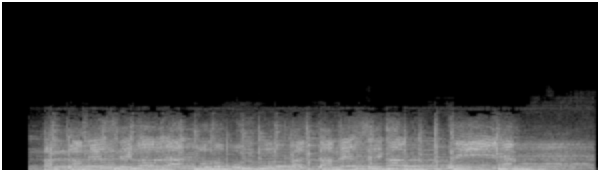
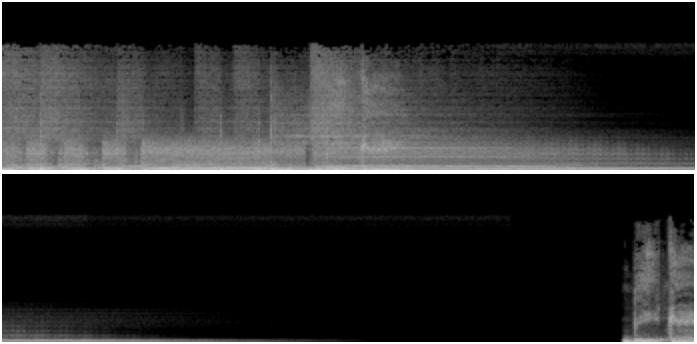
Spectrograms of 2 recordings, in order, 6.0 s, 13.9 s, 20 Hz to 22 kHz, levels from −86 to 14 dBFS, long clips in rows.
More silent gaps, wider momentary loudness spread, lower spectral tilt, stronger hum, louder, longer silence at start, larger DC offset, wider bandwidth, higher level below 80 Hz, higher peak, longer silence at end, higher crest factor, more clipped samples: second, none vs 12.00-13.00 s; second, 6 LU vs 15 LU; about the same, -5 dB/octave vs -5 dB/octave; neither; first, -13 LUFS vs -18 LUFS; first, 0.25 s vs 0 s; neither; second, 8.6 kHz vs 17 kHz; about the same, -28 dBFS vs -28 dBFS; about the same, 0 dBFS vs -2 dBFS; about the same, 0.05 s vs 0 s; about the same, 14 dB vs 18 dB; neither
